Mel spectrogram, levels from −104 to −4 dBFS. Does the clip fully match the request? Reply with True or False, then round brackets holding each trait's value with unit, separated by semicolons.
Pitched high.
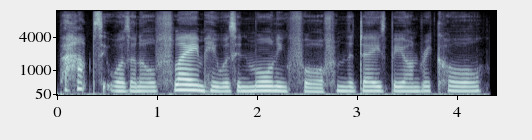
False (175 Hz)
